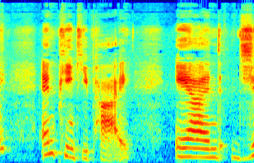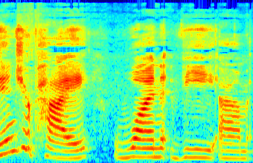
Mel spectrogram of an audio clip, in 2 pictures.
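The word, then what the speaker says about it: Pye: Their last name is Pie, which she kind of does like a play on words, where she says, "Oh, we're the Pies," but it's spelled P-Y-E, and it's like a whole thing.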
